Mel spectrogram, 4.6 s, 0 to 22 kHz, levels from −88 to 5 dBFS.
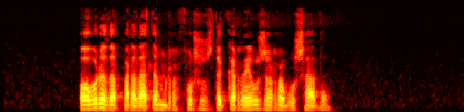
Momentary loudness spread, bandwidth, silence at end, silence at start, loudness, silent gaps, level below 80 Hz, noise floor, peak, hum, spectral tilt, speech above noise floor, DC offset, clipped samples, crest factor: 10 LU; 16 kHz; 1.35 s; 0.8 s; -19 LUFS; none; -64 dBFS; -71 dBFS; 0 dBFS; none; -5.5 dB/octave; 52 dB; under 0.1%; under 0.1%; 20 dB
